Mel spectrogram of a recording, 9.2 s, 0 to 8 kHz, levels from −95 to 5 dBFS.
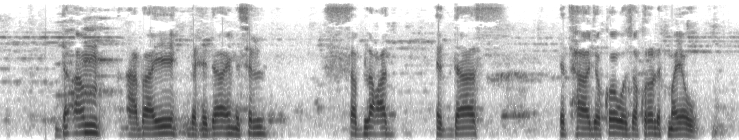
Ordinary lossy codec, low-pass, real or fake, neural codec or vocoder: MP3, 64 kbps; 7.2 kHz; real; none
